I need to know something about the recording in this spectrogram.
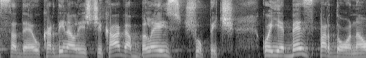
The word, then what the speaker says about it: Blaise: Mine is spelled B-L-A-S-E. It's Anglicized or Americanized, and it's pronounced Blaise.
